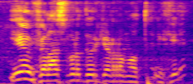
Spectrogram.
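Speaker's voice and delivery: usual speaking voice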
